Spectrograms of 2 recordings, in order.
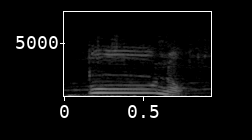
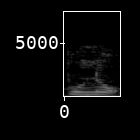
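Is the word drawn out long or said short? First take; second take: long; short. First: The word is drawn out long. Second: The word is said short.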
